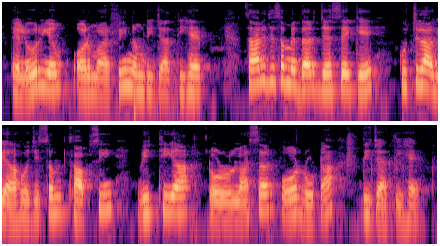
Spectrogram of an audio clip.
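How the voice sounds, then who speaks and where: A woman presenting homeopathy, reading out remedies in a steady listing way with small slips. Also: mid-range voice, unhurried.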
